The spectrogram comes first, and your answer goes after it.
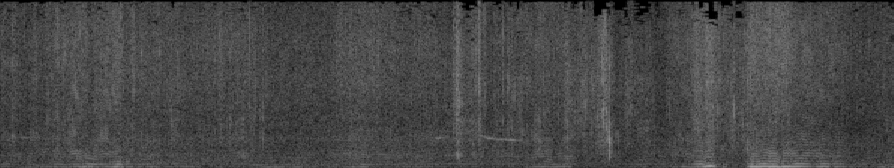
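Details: At the entrance of a Top Bar Hive, honey bees come and go foraging for nectar; a low, even background drone, broken near the end by two loud, close buzzing passes of single bees.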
